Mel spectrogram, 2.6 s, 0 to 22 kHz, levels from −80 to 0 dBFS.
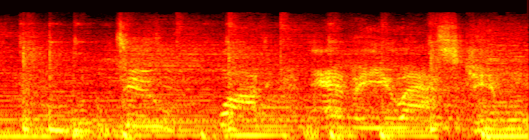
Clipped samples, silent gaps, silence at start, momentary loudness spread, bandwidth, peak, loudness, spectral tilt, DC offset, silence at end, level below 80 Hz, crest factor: under 0.1%; none; 0 s; 4 LU; 16 kHz; 0 dBFS; -15 LUFS; -3.5 dB/octave; under 0.1%; 0 s; -28 dBFS; 16 dB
